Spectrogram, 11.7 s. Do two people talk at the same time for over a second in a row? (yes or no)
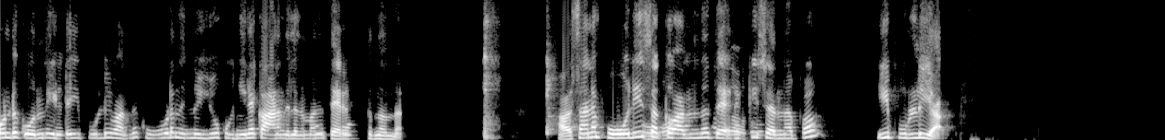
yes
